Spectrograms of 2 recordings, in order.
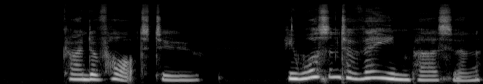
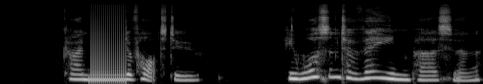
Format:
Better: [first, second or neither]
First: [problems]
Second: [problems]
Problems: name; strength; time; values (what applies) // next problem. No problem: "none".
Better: first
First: none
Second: audio freezing; at 1 s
